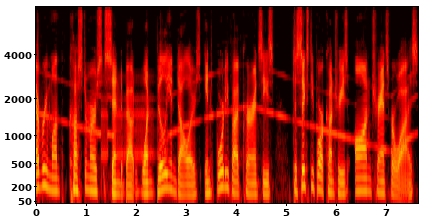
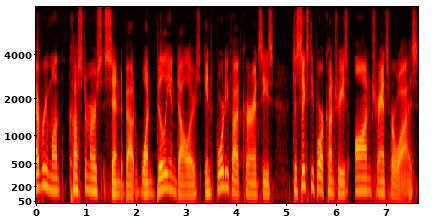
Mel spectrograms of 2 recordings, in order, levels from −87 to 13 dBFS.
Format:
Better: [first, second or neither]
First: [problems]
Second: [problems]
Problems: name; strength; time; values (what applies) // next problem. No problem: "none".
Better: second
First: noise reduction (neural mask model RNNoise)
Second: none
